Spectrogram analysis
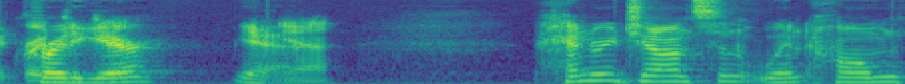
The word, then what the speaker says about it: Croix de Guerre: Probably pronounced Croix de Guerre. Yeah, Croix de Guerre.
